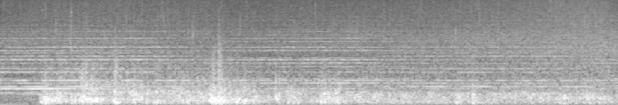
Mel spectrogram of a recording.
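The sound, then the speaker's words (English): Heavy rain pours down steadily, a dense continuous roar of drops drumming on surfaces with a low rumble of thunder beneath, loud throughout with no voices. “Seen it rain this hard in a long time.”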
